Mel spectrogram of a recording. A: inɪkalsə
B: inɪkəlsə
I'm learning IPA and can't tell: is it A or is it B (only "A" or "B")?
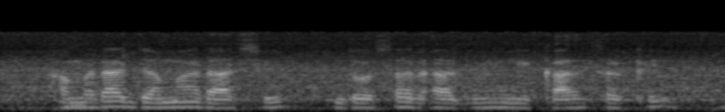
A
